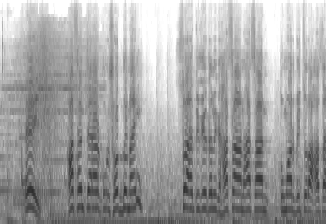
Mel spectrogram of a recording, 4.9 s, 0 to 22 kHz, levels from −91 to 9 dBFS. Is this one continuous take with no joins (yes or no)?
yes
